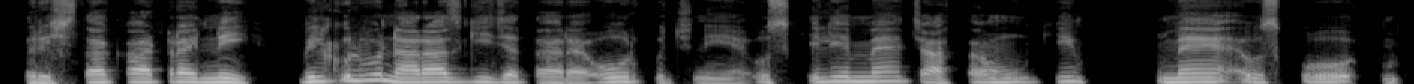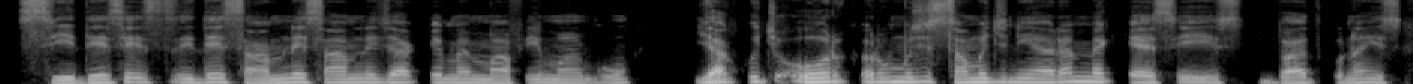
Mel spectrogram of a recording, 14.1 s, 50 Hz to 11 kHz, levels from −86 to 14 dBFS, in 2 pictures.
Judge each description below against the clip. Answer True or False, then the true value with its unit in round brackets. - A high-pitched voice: False (150 Hz)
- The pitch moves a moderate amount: True (3.7 semitones)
